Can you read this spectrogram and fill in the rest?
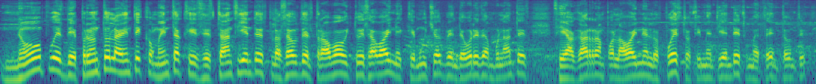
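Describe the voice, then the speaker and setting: A man's voice: medium pitch, moderate pace, few pauses, mellow. A man, chatting colloquially in a street interview. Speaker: passerby.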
